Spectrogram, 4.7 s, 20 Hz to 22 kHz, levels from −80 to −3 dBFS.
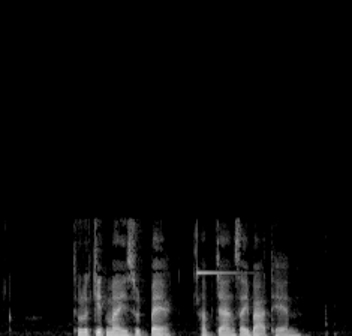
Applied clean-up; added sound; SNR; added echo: none; Bicycle bell; 15 dB; none.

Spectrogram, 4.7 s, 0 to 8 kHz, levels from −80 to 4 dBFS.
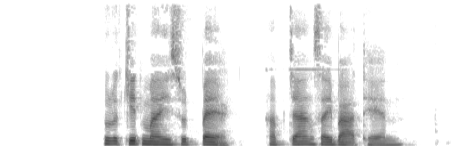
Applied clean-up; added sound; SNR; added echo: neural mask model DeepFilterNet 3.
